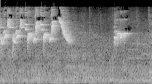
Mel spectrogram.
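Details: Song of a royal goldfinch: a rapid chain of tinkling, high chirps ending in a falling slur, then a pause and a single sharp note.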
